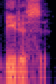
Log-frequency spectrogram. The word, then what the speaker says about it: Beerus: Well, that's because for one thing, in Japanese, it's pronounced Beerus. – Right. Well, there you go. – But it's also based not on the English pronunciation, which is pretty much non-existent in Japan, but mm-hmm. on the German pronunciation, Virus, which was rendered in Japanese as Beerus.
